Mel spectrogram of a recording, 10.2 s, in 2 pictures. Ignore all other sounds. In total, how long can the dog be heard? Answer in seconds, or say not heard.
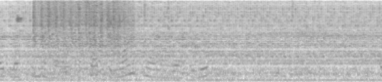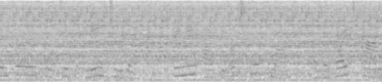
not heard.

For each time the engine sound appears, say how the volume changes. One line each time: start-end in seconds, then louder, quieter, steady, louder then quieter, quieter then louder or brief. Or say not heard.
0.0-10.1 steady.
